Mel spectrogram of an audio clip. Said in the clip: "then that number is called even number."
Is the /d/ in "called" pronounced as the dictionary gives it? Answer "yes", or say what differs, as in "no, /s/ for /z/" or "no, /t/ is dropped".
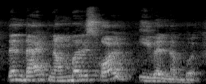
yes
